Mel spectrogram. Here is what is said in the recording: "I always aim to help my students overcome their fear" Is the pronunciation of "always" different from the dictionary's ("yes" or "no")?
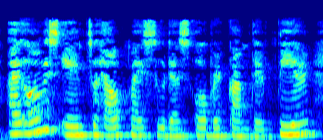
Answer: yes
